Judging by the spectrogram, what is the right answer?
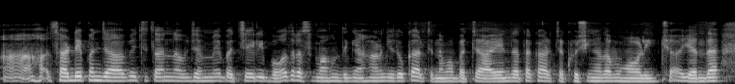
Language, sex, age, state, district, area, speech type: Punjabi, female, 30-45, Punjab, Jalandhar, urban, spontaneous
